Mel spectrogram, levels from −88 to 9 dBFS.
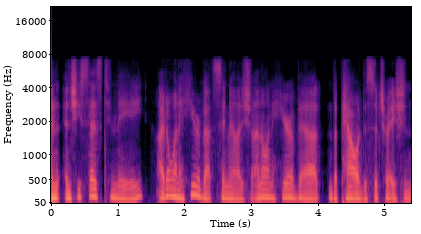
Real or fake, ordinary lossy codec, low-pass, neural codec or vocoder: fake; AAC, 32 kbps; 7.2 kHz; codec, 16 kHz, 0.5 kbps, FunCodec, trained on LibriTTS, 25 frames a second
